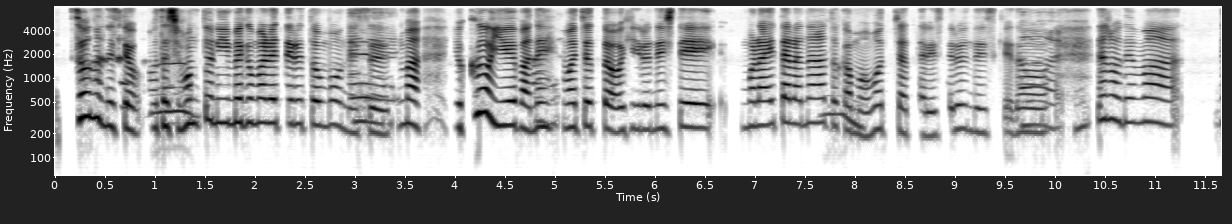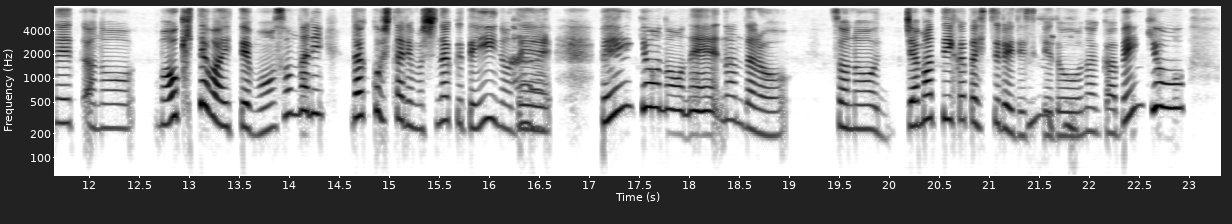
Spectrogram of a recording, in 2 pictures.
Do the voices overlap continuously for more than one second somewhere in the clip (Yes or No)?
No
